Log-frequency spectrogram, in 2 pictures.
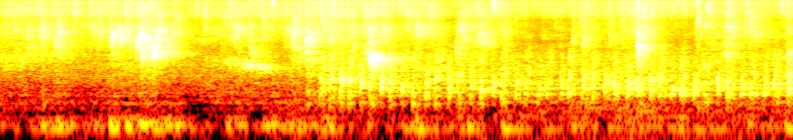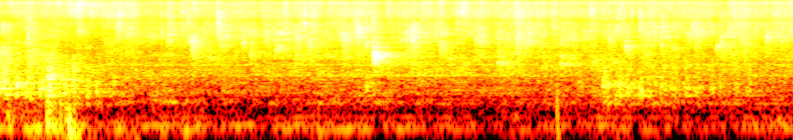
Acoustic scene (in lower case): restroom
